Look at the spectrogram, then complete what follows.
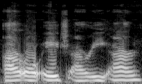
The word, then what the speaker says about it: Rohrer: It's Alan and Bonnie Rohr, Rohrer. Thank you for letting me know how to pronounce it. She said it pronounces like roar.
